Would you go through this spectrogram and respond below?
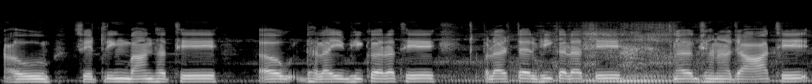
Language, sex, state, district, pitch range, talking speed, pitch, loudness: Chhattisgarhi, male, Chhattisgarh, Korba, 130-145 Hz, 140 wpm, 135 Hz, -17 LUFS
